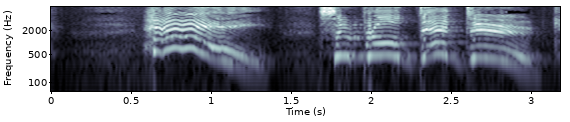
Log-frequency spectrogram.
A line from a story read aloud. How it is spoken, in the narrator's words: Kenny screeched blissfully up at Reginald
